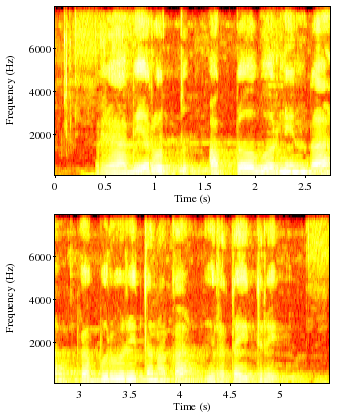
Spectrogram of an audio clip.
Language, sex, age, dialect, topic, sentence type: Kannada, male, 18-24, Dharwad Kannada, agriculture, statement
